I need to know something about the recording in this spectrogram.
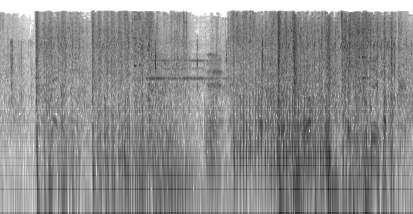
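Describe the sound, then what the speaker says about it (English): Rapid automatic gunfire from the video game Apex Legends rattles almost without a break, loud and dense, with a few heavier booms mixed into the volley. "They spotted me. I'm taking shots."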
